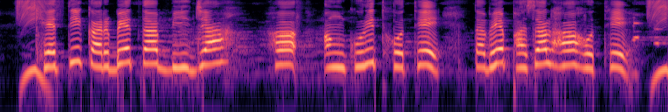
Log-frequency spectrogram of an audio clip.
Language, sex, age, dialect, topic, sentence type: Chhattisgarhi, female, 18-24, Eastern, agriculture, statement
